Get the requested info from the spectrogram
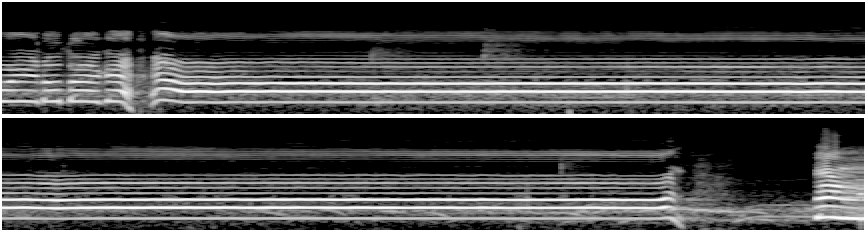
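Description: Spanish-language football commentator's goal call: a few short cries, then a long drawn-out "goool" held at one steady pitch from about a second in until it cuts off near the end, announcing a goal just scored.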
